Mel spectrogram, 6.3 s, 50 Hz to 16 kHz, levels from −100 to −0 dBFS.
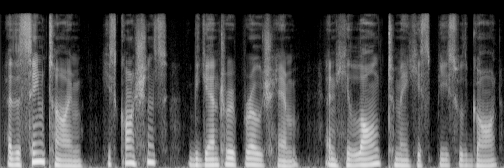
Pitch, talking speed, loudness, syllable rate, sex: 125 Hz, 180 wpm, -19 LUFS, 4.7 syllables/s, male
